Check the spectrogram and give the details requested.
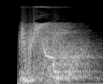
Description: teleports

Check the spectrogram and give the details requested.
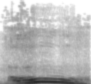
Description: ooooh; burns

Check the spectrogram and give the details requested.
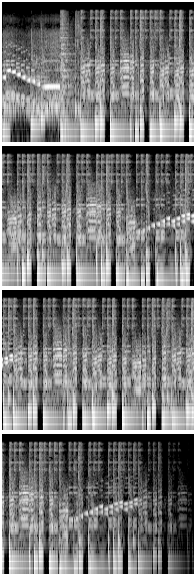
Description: victory theme music; super mario rpg

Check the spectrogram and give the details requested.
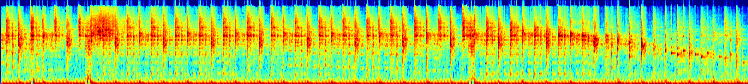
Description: phonk

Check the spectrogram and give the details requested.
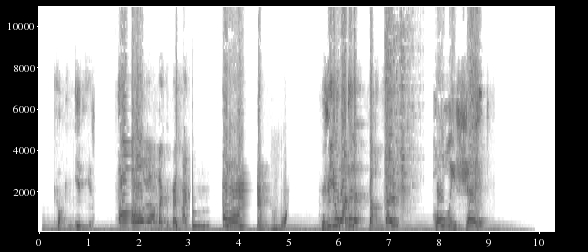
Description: break phone; bambi

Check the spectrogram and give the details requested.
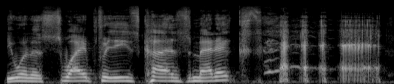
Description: swipe

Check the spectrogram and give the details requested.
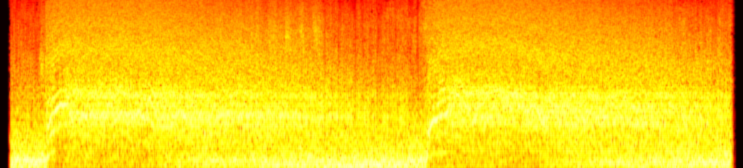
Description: marmot screaming ear rape

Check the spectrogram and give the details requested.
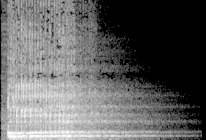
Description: monster burp

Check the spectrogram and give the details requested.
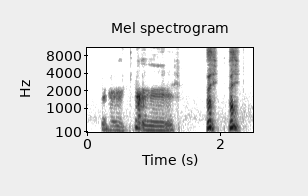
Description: grr woof

